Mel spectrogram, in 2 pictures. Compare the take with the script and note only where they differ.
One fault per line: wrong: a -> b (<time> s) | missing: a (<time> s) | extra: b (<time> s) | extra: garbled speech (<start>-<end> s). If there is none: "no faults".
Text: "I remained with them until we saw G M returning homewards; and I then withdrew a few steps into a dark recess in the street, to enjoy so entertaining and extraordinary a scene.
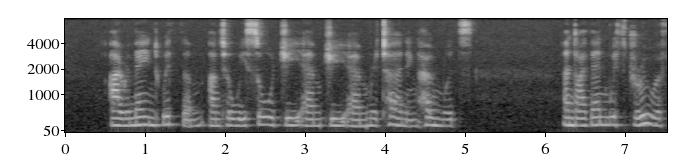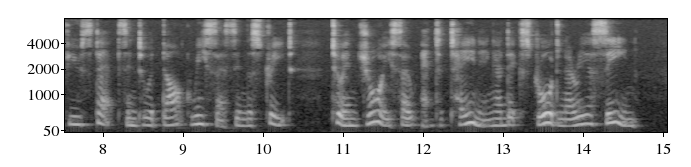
extra: G M (3.1 s)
